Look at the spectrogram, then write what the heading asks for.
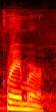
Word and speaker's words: Kremer: Steve Kremer, who is, it says Kremer spelling, but it's pronounced Kremer.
